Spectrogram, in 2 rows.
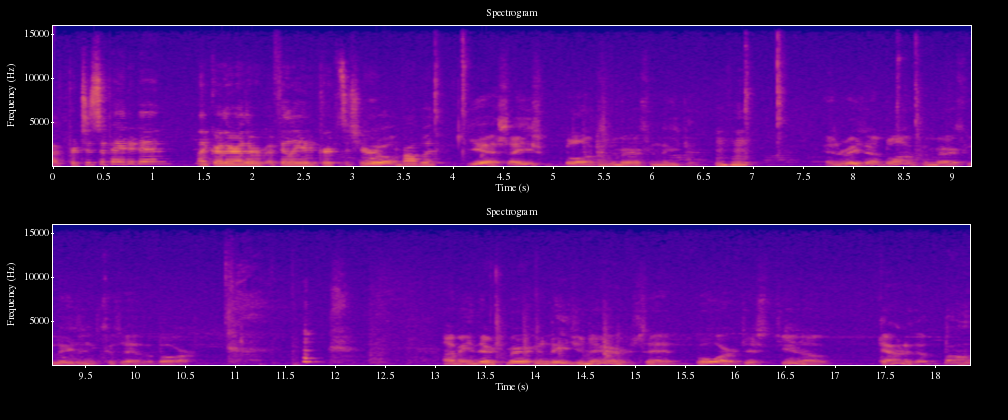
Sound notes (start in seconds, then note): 10.9 laughter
